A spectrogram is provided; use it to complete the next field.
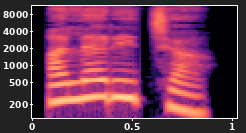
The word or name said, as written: ಅಲರಿಚು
